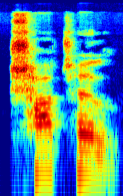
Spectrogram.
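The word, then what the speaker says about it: subtle: দেন রয়েছে শাঠেল, শাঠেল অর্থ সূক্ষ্ম, এক্ষেত্রেও বি এর উচ্চারণ হবে না, বির উচ্চারণটি সাইলেন্ট থাকবে।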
